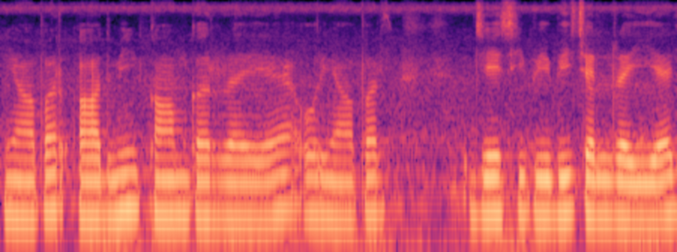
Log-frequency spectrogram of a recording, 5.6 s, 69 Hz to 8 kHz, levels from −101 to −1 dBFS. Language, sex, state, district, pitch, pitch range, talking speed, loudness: Hindi, male, Uttar Pradesh, Shamli, 135 Hz, 130-140 Hz, 160 wpm, -19 LUFS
